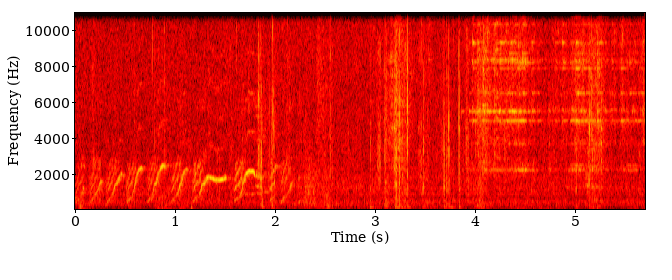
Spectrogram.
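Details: Sixteen pet guinea pigs during a morning routine: a fast run of squeaky rising squeals, one after another for about two seconds, then rustling and clattering handling noises.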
